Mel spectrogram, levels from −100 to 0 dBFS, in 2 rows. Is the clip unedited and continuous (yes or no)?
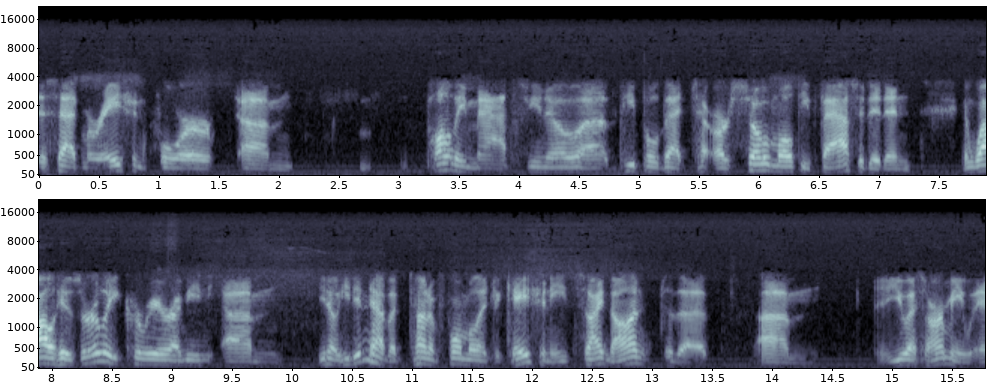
no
